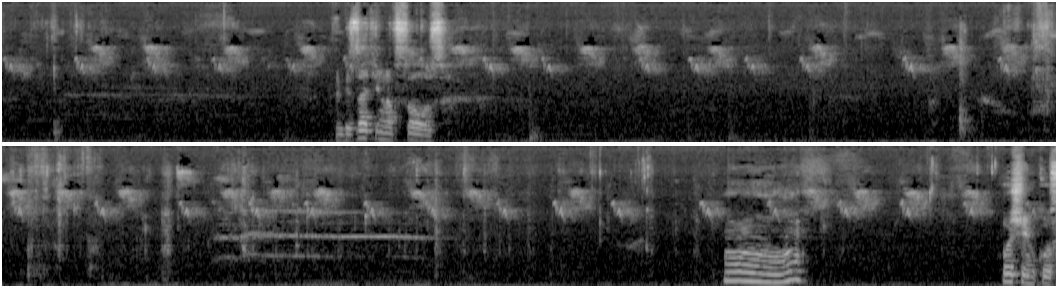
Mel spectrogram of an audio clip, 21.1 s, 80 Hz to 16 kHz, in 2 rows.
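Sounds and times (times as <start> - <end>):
small birds chirping: 0.0 - 21.0
distant rooster crowing: 0.5 - 2.6, 12.6 - 15.3.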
